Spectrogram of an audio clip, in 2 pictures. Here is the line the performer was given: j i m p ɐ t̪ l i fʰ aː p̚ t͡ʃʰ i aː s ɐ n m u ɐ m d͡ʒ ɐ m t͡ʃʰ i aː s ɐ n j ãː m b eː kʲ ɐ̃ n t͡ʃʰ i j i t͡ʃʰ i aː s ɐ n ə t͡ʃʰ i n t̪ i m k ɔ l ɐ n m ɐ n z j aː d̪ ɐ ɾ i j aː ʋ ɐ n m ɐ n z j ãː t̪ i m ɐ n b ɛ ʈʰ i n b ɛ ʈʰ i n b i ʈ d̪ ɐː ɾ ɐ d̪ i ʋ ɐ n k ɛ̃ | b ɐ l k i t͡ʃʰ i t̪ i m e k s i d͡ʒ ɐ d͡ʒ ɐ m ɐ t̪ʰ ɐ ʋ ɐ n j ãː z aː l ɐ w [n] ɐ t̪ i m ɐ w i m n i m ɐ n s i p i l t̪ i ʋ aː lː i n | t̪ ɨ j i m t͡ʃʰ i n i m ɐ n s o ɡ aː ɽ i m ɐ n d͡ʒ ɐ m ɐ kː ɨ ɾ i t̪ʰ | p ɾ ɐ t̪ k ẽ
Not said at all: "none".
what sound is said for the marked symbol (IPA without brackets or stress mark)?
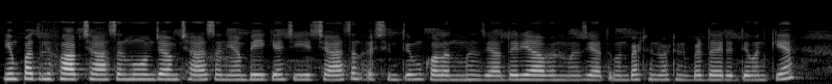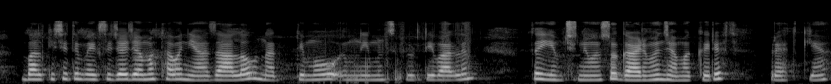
n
